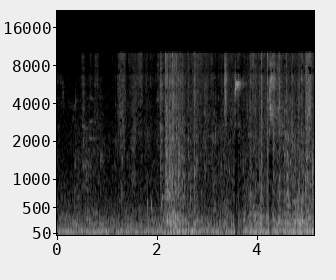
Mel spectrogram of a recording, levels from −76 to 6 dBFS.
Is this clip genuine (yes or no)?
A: yes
